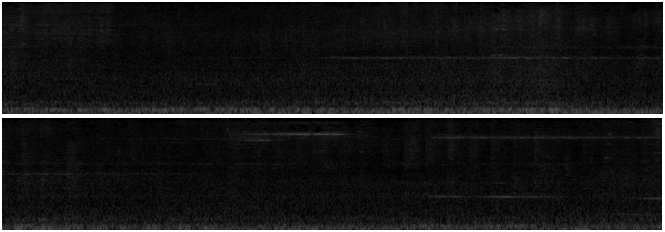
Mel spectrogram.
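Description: Double-stack intermodal freight train rolling past: a steady low rumble of wheels on rail, with a few faint, thin high-pitched squeals now and then.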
